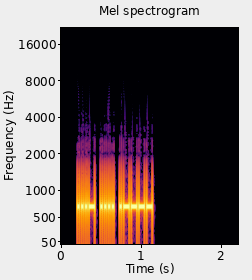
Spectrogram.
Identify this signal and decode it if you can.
Morse code, heard as a keyed tone, about 50 wpm, 700 Hz. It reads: VH1
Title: Three Challenging Letter-Number Combinations 50wpm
